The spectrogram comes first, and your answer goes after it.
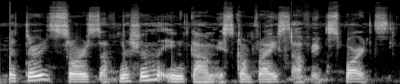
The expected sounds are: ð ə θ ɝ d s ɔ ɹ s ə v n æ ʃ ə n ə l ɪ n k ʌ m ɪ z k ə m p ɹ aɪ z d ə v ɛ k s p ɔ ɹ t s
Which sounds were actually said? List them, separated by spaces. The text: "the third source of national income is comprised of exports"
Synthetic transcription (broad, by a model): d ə t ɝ d s ɔ ɹ s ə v n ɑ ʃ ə n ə l ɪ n k ʌ m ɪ s k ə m p ɹ aɪ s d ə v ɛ k s p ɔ ɹ t s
